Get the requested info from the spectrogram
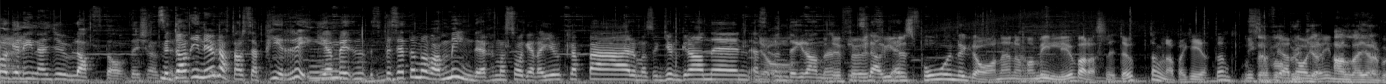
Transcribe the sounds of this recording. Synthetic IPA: ɡənɪnːanjʉ̟ːlɔft̪ɔ̰nd̪ɛɛnmɛnd̪ɔnɪnːanjʉːlɔft̪ɔalsæːpʰɪɾːɪɡjɑːɡvespɛsɪɛlt̪ɔmanvɑmɪnd̪ɾəfœɾmansoːɡalːajʉ̟ːlkʰlapːaɾɔmansoːɡjʉ̟ːlɡɾɑːnənʔa̰sɔɵnd̪əɾɡɾɑːnənɛfœlɑːfʏːəspʰɔɵnd̪əɾɡɾɑːnənɔmanvɪlːəjɵbɑːɾasliːt̪aɵpːd̪ɛmd̪æːɾpakʰeːt̪ənlɪksɔmfːɾɔɾɪnalːaj

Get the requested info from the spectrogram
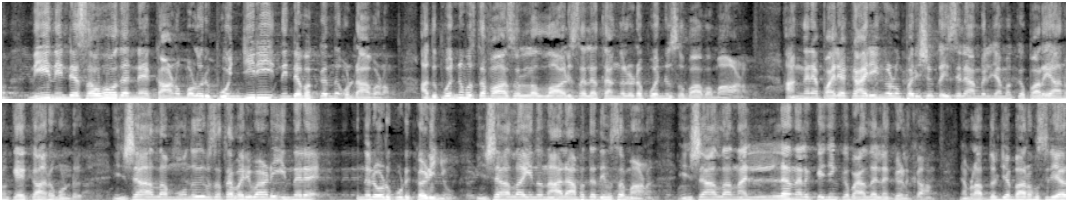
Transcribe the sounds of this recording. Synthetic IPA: niːninde̞sɐho̞ːðɐɾɐnːe̞kaːɳumbo̞ːɭo̞ɾupo̞ɲd͡ʑiɾininde̞ʋɐkːenːɨuɳɖaːʋɐɳɐ̰mɐðɨpo̞nːɨmust̪ɐfaːsɐlːɐlːaːɐlɐjsɐlːɐmt̪ɐŋːɐɭuɽe̞po̞nːusɐbʱaːʋɐma̰ːɳɐ̰m | ɐ̰ŋːɐne̞pɐlɐkaːɾjɐŋːɐɭumpɐɾiʂud̪ʱːɐislaːmilnɐmɐkːɨpɐrɐjaːnokːe̞ːkːaːnumuɳɖɨ | inʂaːlˠːɐmuːnːɨd̪iʋɐsɐt̪ːe̞pɐɾibaːɽiːnːɐleinːɐlo̞ːɽɨkuːɽikɐɻiɲːṵinʂaːɐlːɐinːɨnaːlaːmbɐt̪ːɨd̪iʋɐsɐmaːɳɨ̰inʂaːɐlˠːɐnɐlːɐnɐlɐkːɨɲiŋkːɨbɐjɐlːɐlːɐmkeːɭkːa̰ːmnɐmːɐɭɐb̚d̪uld͡ʑɐbːaːrmuslijaː

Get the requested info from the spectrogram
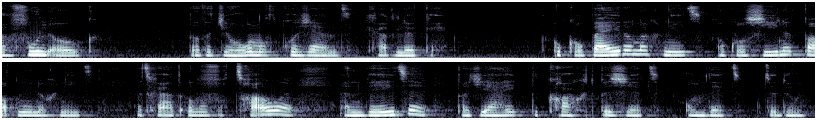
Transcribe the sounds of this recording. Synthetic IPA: əvulo̰wk | d̥ɑtətjəɦɔndəɹt̚pros̬ɛntχaːtlɵkə | owkɑlˠbɛjdənɔχnitowkɑlˠzijənɦət̚pɑ̰tnynɔχnit | ɦətχa̰ːtowvəɹvəɹtrɑ̰wəʔɛnʋejtəd̥ɑtjɛjdəkrɑχtbəzɪt | ʔɔmdɪtːədun

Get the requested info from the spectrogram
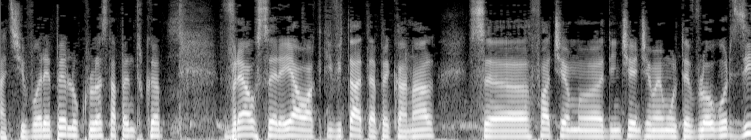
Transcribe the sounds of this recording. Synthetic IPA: at̪sʲʃivəɾe̞pe̞t̪lukɾuləst̪ape̞nt̪ɾukə | vɾeawsəɾe̞jawakt̪ivit̪at̪eape̞kanal | səfat͡ʃe̞md̪int͡ʃent͡ʃe̞majmult̪e̞vlo̞ɡurʲzi

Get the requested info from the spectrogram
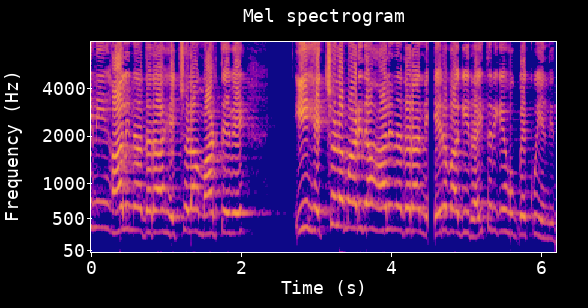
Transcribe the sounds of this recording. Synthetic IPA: niɦaːlinɐd̪ʱɐɾɐɦɛt͡ʃːɐɭɐmaːɖt̪eːʋe | iːɦet͡ʃːɐɭɐmaːɽid̪ɐɦaːlinɐd̪ʱɐɾɐneːɾɐʋaːɡiɾɐjt̪ɐɾiɡe̞ɦo̞ːɡ̚be̞ːkuend̪id̪

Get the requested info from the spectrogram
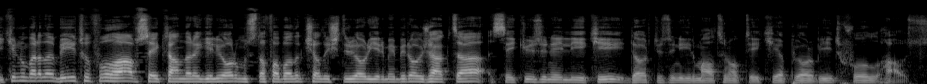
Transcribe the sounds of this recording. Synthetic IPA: icʰinumaɾalˠabijt̪ʰufulˠhawsɛcɾanlˠaɾaɟe̞lʲijo̞ɾmust̪afabalˠɯk̚t͡ʃʰalˠɯʃt̪ʰɯɾɯjo̞ɾjiɾmibiɾo̞d͡ʒakt̪ʰase̞cʰyzynɛlʲːiːcʰid̪øɾt̪jyzynjiɾmia̰lˠt̪ʰɯnok̚t̪ʰaicʰijapʰɯjo̞ɾbit̪ʰu̥fulˠha̰ws

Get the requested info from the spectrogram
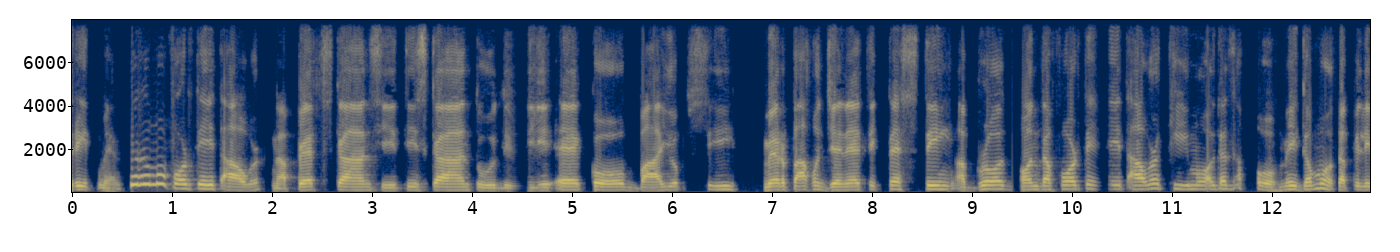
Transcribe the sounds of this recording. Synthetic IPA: t̪ɾit̪̚mɛ̰nt̪̚mɛɾonmɐŋfoɹt̪iʔejt̪ʔawɛɹnɐ̰pɛt̪skɐnsiːt̪ɪskɐnt̪uːd̪ʔɛkobaːjop̚si | mɛːɾonpɐʔɐkoŋd͡ʒɛnɛt̪ɪk̚t̪ɛst̪ɪŋʔɐ̰bɹod̪̚ʔond̪ɐfoɹt̪iʔejt̪awɛɹkimoʔɐ̰ɡad̪ɐk̚omɐjɡɐmo̞t̪sɐpɪlɪ

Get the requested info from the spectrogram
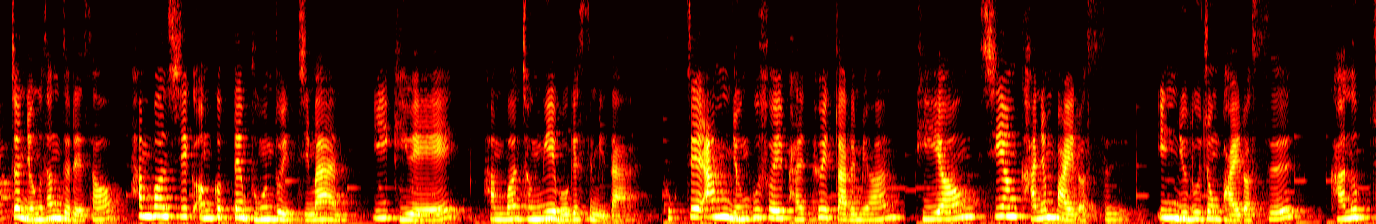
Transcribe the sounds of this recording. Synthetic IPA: ap̚t͡ɕ͈ʌnjʌŋsʰaŋdɯɾe̞sʰʌhambʌnɕʰiɡʌnɡɯp̚t͈we̞npubundoit̚t͡ɕ͈iman | ikiwe̞ː | hambʌnt͡ɕʌŋɲiɦe̞boɡe̞s͈ɯmɲida | kok̚t͡ɕ͈e̞ʔamjʌŋɡusʰoe̞paɭpʰjoe̞t͈̚aɾɯmjʌnpijʌŋɕʰijʌŋkaɲʌŋbaiɾʌs͈ɯinjudud͡ʑoŋpaiɾʌs͈ɯ | kanɯp̚t͡ɕ

